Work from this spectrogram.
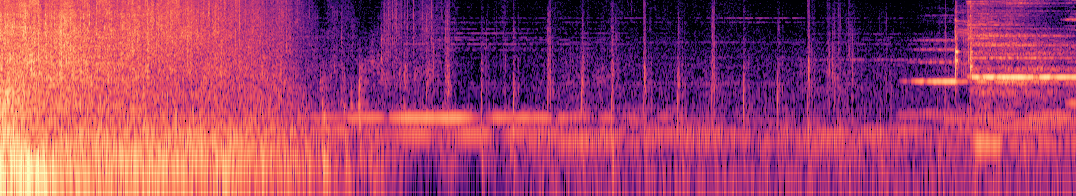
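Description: A burst of crackling fire from the Incendio spell in Hogwarts Legacy, loud and dense for the first three seconds, then fading into quieter game ambience with scattered light clicks and tones.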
